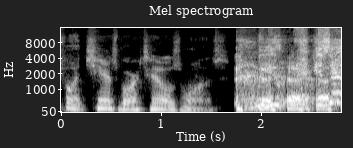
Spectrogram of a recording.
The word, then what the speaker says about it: Bartels: Audience, it's Nostalgic Podblast, written by Chance Bartels, directed by Chance Bartels, all roles acted by Chance Bartels, with the all Chance Bartels girls. Rhymes with fart tells.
